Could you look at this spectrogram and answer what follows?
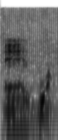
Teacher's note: Acá es sin acento, entonces un tono medio.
